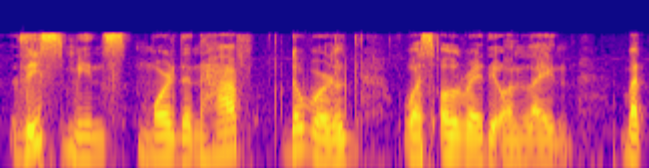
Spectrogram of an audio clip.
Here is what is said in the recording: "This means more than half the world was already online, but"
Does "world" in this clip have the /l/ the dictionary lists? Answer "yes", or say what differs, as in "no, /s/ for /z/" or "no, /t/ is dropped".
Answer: yes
